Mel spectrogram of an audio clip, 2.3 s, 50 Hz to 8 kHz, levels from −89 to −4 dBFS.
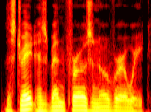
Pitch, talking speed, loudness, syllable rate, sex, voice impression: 100 Hz, 210 wpm, -17 LUFS, 5.0 syllables/s, male, masculine, slightly old, slightly tensed, powerful, slightly hard, muffled, slightly raspy, calm, mature, friendly, reassuring, wild, slightly lively, kind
